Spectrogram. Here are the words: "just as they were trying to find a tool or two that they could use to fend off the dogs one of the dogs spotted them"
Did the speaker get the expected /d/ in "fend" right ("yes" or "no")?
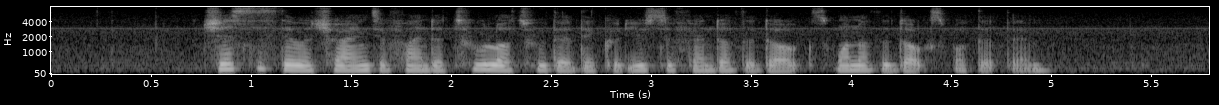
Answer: yes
